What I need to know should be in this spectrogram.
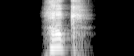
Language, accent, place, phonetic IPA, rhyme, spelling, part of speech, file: German, Germany, Berlin, [hɛk], -ɛk, heck, verb, De-heck.ogg
- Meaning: 1. singular imperative of hecken 2. first-person singular present of hecken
